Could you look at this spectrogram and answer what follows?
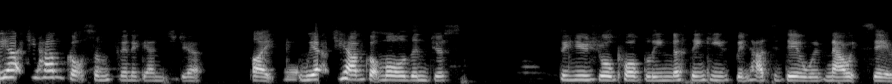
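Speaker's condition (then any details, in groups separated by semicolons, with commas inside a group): No condition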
